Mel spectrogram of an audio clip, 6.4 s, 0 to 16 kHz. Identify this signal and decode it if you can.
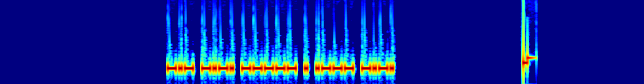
Morse code, heard as a keyed tone, about 44 wpm, 700 Hz. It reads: KC0EJC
